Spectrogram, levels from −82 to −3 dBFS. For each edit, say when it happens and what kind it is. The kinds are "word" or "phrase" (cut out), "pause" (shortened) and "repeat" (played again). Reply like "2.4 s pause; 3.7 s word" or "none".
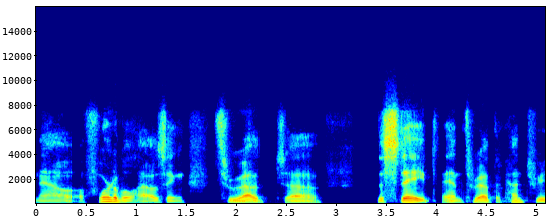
4.1 s word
